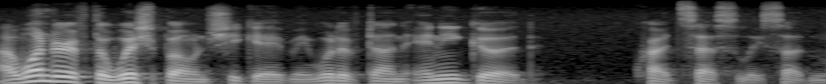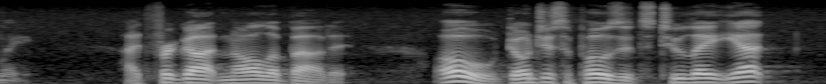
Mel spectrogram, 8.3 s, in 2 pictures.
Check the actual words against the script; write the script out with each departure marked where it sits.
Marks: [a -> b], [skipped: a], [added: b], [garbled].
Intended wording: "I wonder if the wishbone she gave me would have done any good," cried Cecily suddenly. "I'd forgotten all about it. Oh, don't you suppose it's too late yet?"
"I wonder if the wishbone she gave me would have done any good," cried Cecily suddenly. "I'd forgotten all about it. Oh, don't you suppose it's too late yet?"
